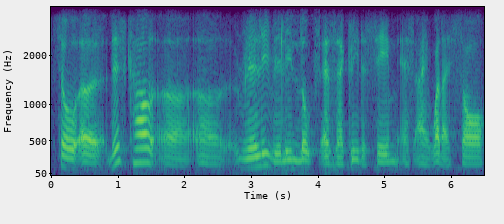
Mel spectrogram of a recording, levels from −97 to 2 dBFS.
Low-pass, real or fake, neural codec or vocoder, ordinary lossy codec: 3.6 kHz; real; none; Opus, 16 kbps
